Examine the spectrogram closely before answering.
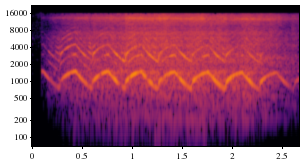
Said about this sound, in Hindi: रविवार रात कनाडा के नोवा स्कोशिया प्रांत में ये सायरन गूंजता रहा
